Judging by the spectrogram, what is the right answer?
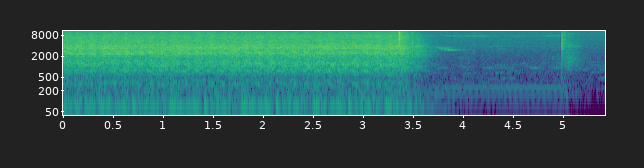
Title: No Start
